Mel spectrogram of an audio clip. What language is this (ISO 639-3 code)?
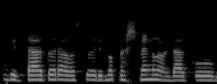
mal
